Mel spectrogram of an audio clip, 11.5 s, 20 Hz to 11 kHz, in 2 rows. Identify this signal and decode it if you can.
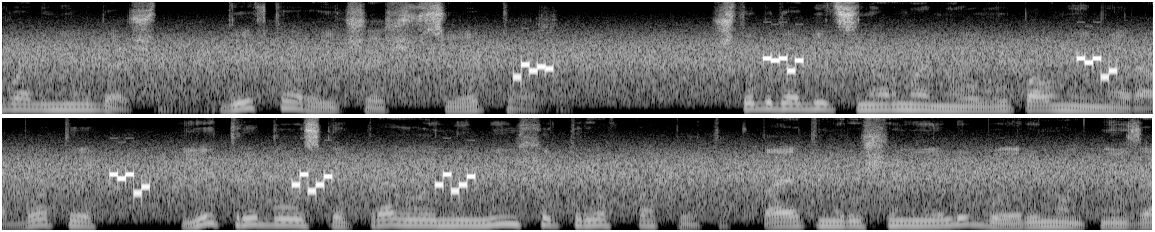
Five-tone selective call (EEA), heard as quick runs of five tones, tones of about 40 ms, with radio hiss. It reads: 17465 09049 08014 08014 50259 50259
